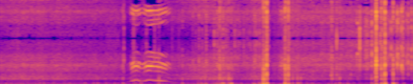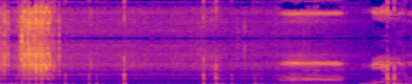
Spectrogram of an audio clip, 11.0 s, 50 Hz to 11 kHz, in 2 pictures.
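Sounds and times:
wind on camera: 0:00.0 - 0:07.3
skis scraping over hard snow: 0:02.4 - 0:10.0
person's voice: 0:09.2 - 0:11.0.

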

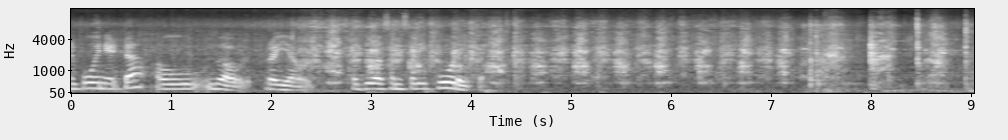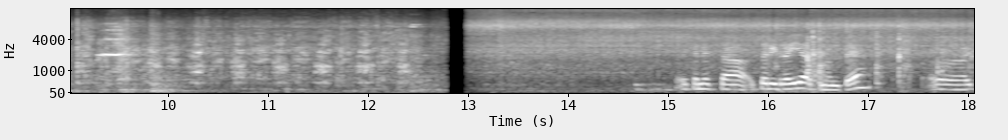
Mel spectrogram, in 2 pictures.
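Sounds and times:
masala sizzling: 0:00.0 - 0:18.0
spatula scraping a pan: 0:02.0 - 0:12.8, 0:15.6 - 0:18.0.

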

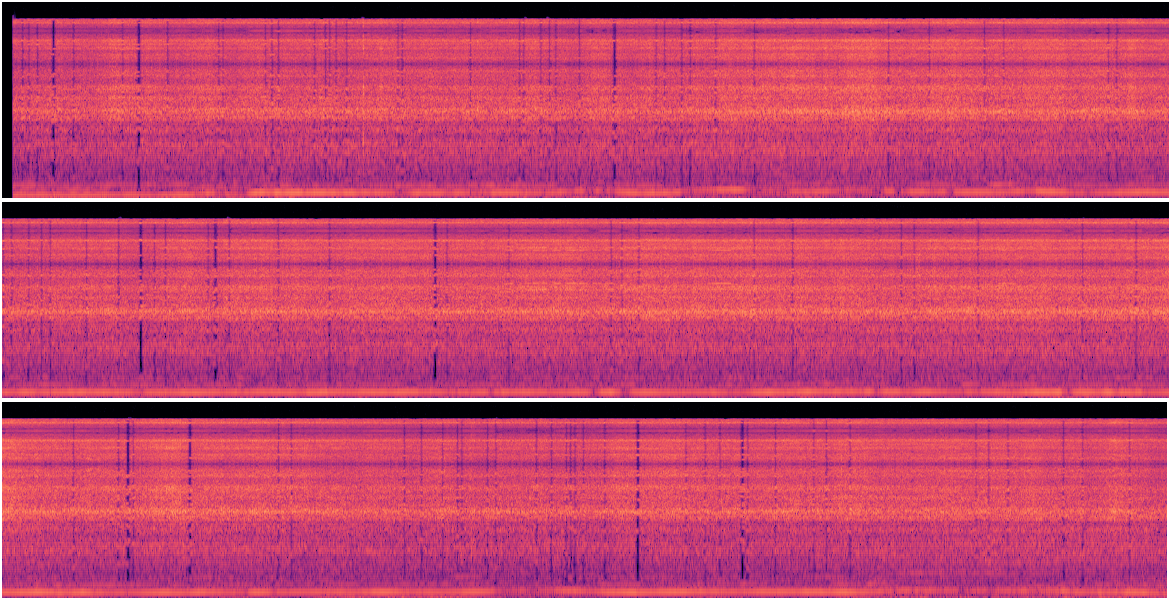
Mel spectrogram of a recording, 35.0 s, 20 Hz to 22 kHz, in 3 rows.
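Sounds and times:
jet ski engine under throttle: 0:00.0 - 0:34.9
water rushing: 0:00.1 - 0:34.9.

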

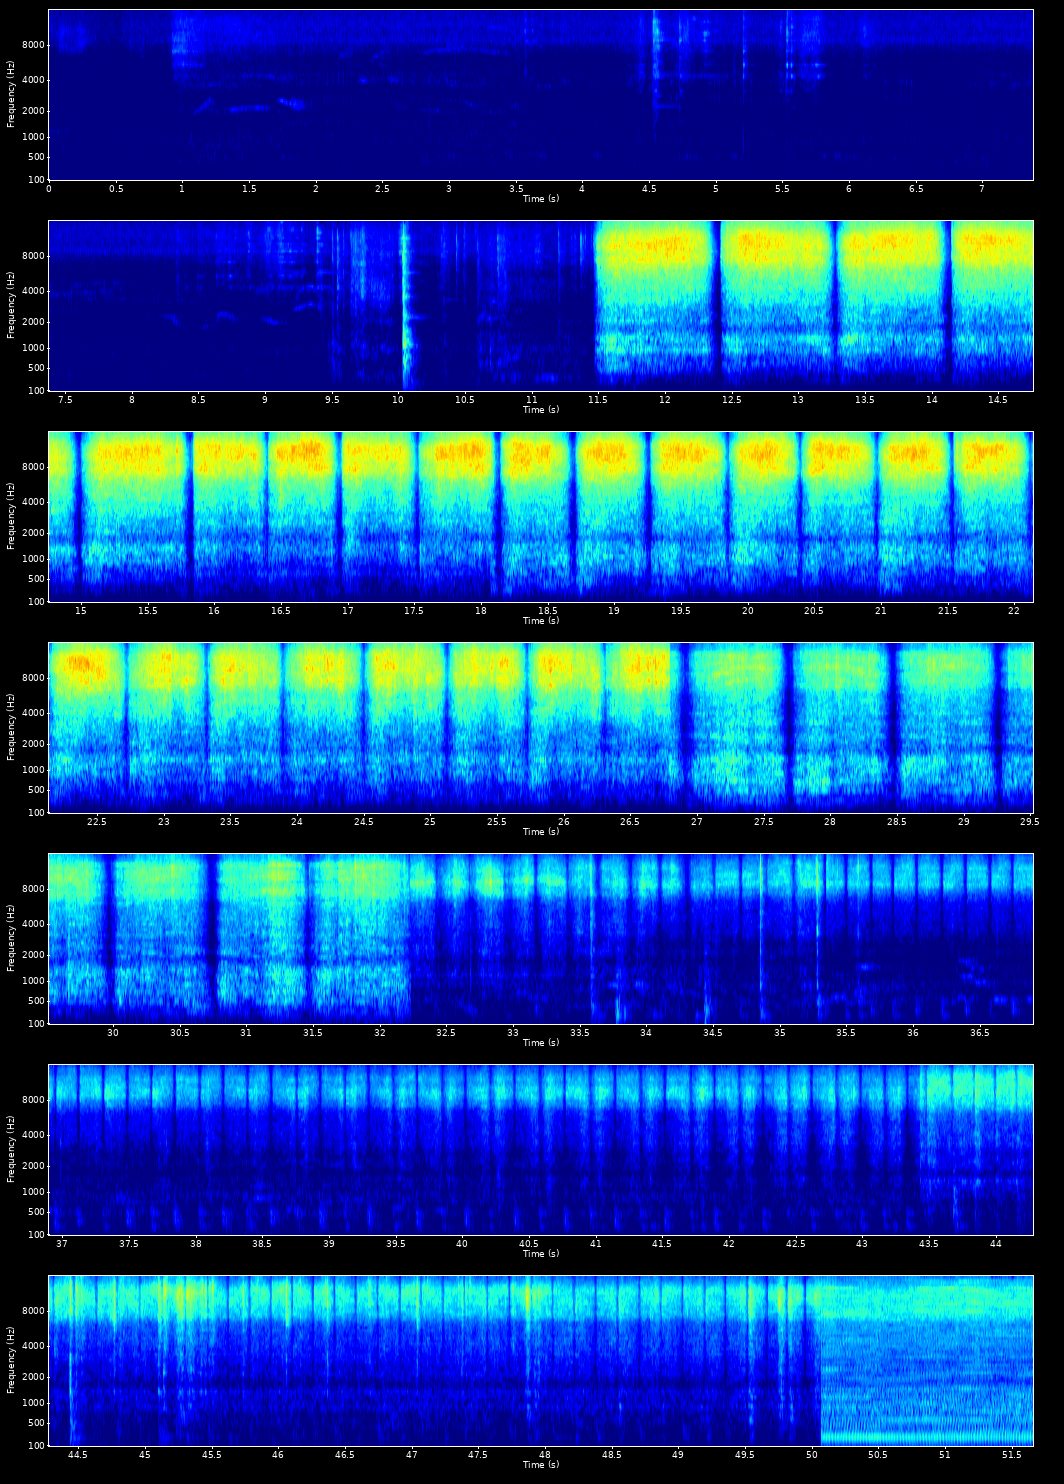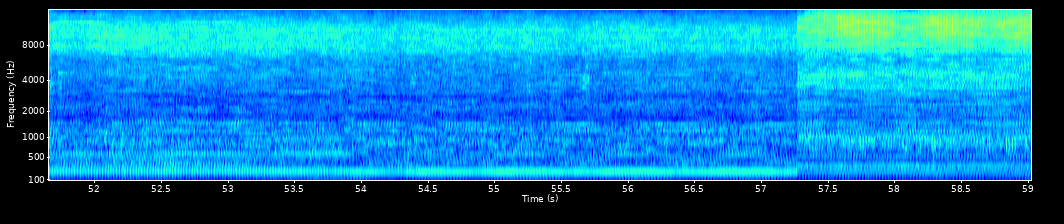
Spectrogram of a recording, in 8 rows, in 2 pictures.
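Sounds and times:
faint scrubbing: 0:11.0 - 0:50.2
metal rubbed on sandpaper: 0:11.5 - 0:50.1.

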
